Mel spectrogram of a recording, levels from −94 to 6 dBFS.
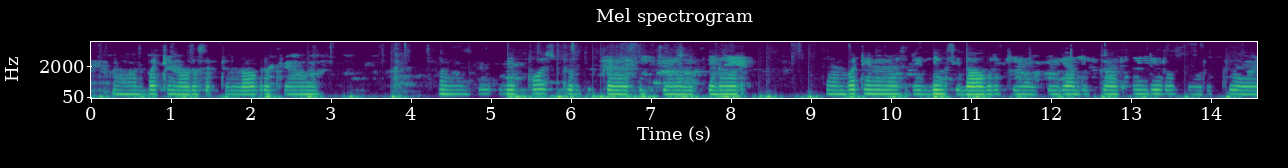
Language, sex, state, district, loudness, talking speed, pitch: Rajasthani, female, Rajasthan, Nagaur, -24 LUFS, 80 wpm, 210 Hz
